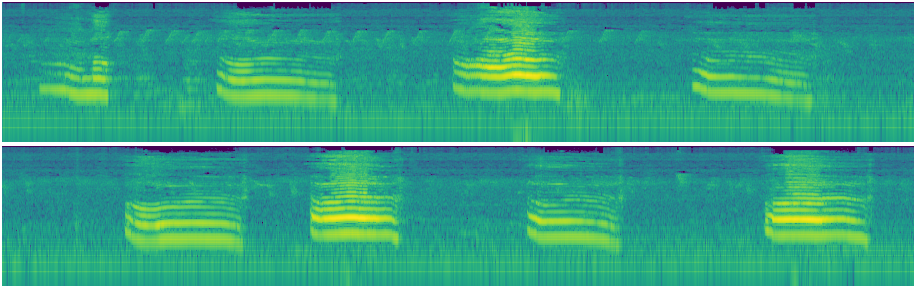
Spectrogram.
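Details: A male cat calling a female cat, repeating eight plaintive, harmonic meows, several loud and rough-edged, others falling in pitch, separated by short pauses over a low steady hum.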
